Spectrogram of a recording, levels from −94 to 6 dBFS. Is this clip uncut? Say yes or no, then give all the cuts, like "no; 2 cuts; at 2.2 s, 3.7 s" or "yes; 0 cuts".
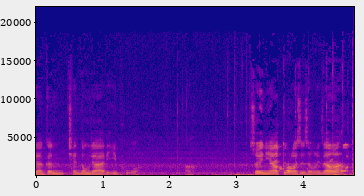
yes; 0 cuts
